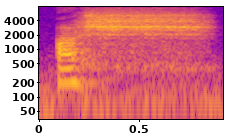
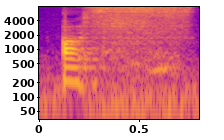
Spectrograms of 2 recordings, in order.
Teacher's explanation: the airflow channel is a bit wider for this sound than for this sound, for sh than for s. So the channel on the tongue is a bit of a wider groove.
